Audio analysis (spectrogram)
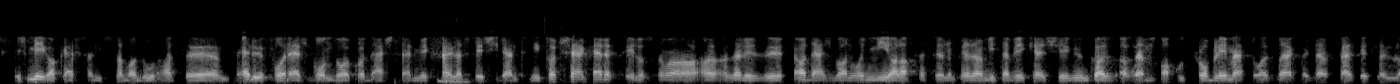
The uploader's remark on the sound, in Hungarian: Telefonos vendégei.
